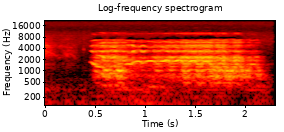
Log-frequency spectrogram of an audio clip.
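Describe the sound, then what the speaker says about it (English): A Toy Story Bullseye toy horse lets out a single loud electronic neigh that lasts about two seconds and rises and falls like a whinny, recorded up close with no talking. "He also makes some horse noises."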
